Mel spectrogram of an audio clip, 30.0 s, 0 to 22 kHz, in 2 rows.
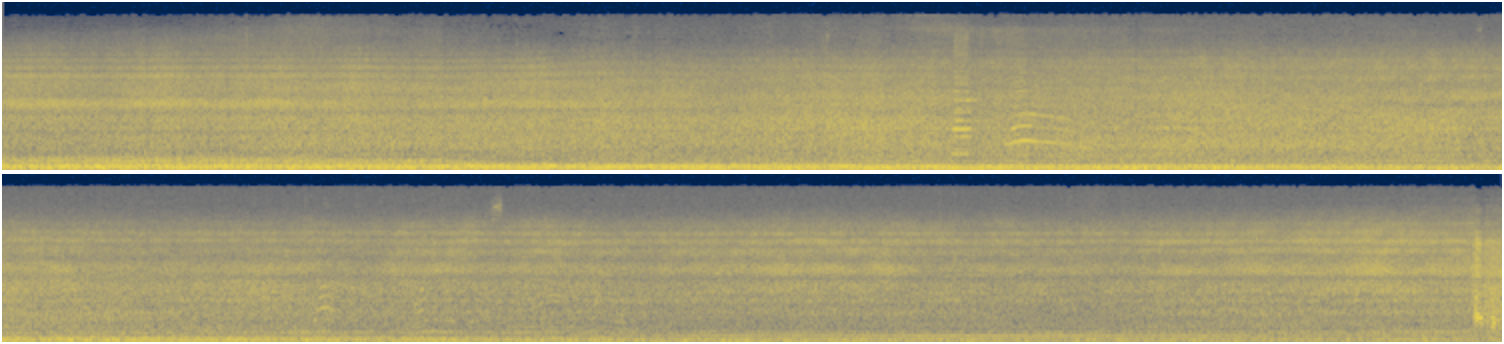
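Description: Boeing 737 twin jet engines running at high power as the airliner rolls along the runway: a loud, deep rumble that slowly fades as the aircraft moves away.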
